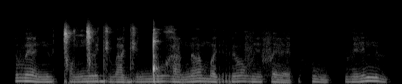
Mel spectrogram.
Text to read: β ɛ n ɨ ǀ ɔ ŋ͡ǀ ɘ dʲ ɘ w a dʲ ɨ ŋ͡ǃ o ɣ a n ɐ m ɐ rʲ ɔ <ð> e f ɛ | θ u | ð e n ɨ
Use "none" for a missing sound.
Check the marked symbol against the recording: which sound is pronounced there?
v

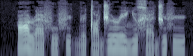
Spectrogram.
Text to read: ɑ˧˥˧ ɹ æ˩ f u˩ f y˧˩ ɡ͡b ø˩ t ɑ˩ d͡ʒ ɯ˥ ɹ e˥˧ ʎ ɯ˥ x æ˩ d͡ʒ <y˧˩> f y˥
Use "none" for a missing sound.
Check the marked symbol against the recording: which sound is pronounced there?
y˥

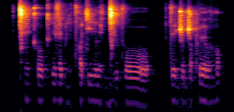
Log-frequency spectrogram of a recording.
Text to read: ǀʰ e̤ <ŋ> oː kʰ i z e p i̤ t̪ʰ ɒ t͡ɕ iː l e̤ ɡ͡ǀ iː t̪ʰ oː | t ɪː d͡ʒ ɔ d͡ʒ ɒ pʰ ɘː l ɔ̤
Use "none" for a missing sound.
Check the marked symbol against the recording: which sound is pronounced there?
kʰ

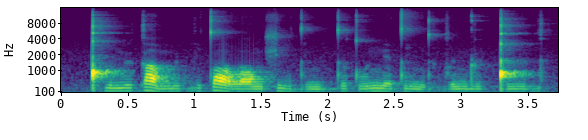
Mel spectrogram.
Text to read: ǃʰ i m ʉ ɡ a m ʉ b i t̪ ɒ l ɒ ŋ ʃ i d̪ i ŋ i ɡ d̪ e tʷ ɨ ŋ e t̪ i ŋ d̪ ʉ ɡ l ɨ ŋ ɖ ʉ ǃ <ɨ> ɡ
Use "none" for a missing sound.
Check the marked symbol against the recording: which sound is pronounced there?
ɨ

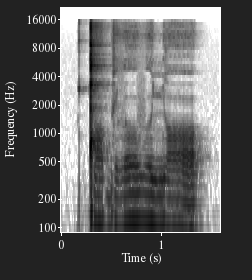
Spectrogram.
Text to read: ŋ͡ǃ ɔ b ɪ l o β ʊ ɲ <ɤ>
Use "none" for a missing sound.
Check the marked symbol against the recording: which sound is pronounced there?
ɔ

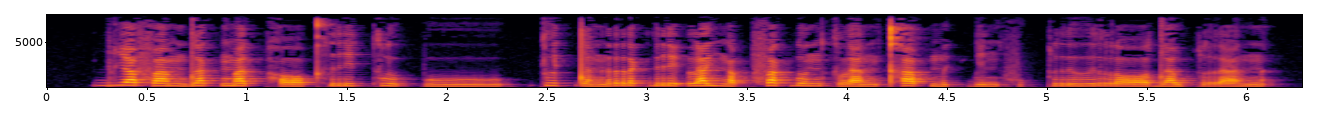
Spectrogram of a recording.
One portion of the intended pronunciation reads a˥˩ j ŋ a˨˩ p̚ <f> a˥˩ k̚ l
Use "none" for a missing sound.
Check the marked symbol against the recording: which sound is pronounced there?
f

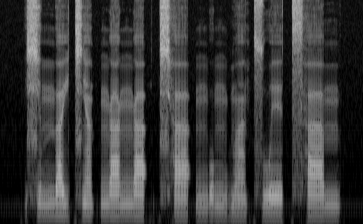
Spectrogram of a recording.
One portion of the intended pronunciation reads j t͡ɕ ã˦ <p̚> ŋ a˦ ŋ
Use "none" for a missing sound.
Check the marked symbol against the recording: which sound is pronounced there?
t̚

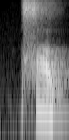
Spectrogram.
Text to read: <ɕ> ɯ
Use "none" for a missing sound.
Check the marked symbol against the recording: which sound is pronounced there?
sˤ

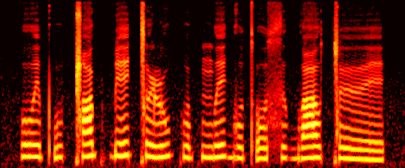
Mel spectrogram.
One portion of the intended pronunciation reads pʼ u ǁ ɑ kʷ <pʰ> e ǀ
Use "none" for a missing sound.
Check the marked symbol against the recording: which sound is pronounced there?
ɓ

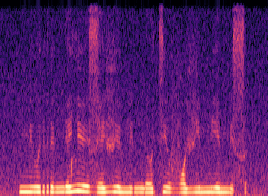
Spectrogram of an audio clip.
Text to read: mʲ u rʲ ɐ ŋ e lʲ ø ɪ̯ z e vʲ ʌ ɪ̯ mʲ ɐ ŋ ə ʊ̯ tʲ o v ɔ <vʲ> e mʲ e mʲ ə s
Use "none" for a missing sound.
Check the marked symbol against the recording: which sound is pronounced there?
vʲ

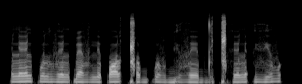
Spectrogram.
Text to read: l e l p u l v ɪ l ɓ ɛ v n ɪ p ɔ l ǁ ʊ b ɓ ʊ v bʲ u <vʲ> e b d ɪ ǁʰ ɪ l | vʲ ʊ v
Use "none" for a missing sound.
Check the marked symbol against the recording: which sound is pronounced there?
v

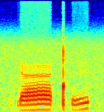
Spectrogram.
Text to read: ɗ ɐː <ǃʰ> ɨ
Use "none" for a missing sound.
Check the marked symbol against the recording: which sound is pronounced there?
ǃʰ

